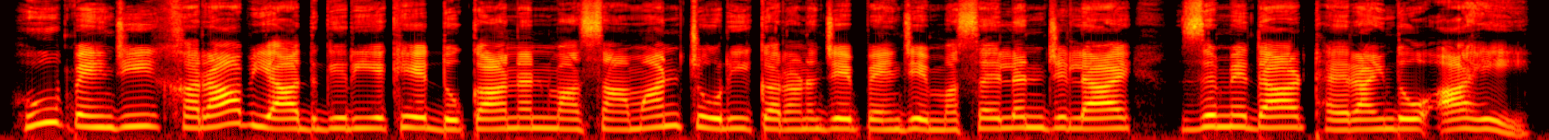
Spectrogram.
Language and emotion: Sindhi, neutral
